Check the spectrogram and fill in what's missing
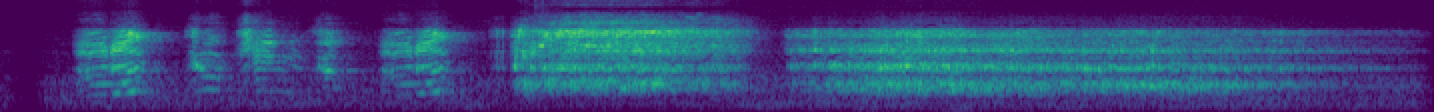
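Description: A Ginga Spark toy plays the recorded monster cry of Black King: several short rasping grunts, then a long, harsh roar that tapers off, close and electronic with no talking.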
